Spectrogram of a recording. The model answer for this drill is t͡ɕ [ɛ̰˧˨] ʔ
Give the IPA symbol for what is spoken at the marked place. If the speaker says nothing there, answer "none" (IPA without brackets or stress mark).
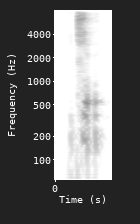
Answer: ɛ̰˧˨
